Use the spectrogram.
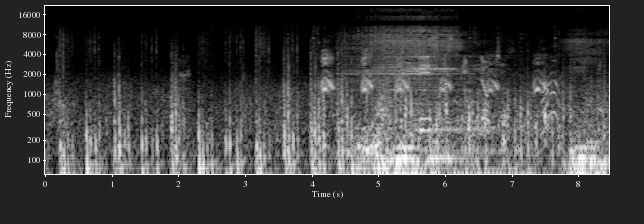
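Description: Horse hooves clip-clop steadily beneath a rider in Assassin's Creed Valhalla, a rapid rhythmic pounding that grows louder midway, with crows cawing and a voice speaking over the ride.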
